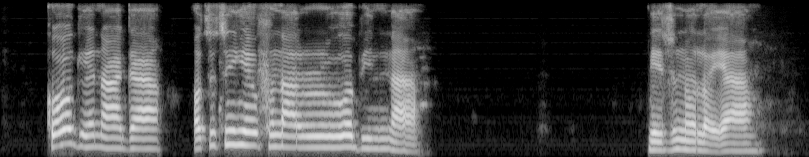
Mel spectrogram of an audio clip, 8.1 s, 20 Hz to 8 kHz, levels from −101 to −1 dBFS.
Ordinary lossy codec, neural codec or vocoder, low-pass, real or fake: none; vocoder, 22.05 kHz, 80 mel bands, HiFi-GAN; 7.2 kHz; fake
